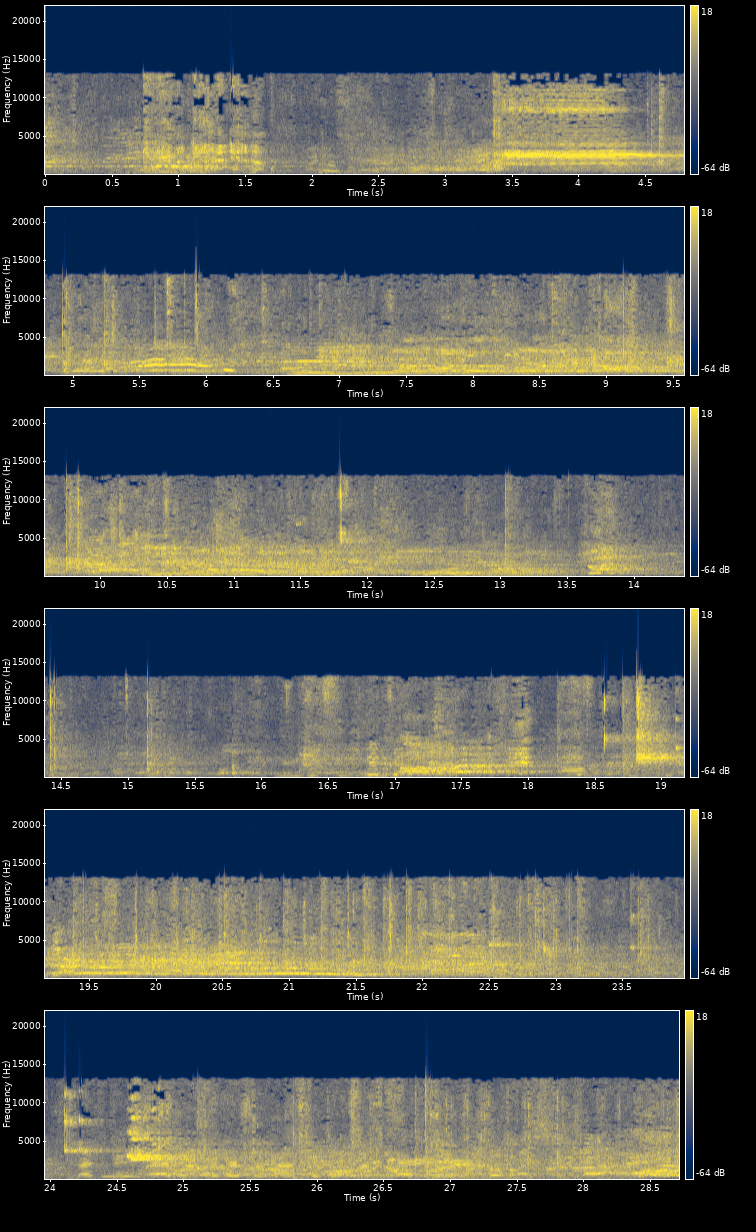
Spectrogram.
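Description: Spectators chatter and call out throughout a large echoing gym.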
